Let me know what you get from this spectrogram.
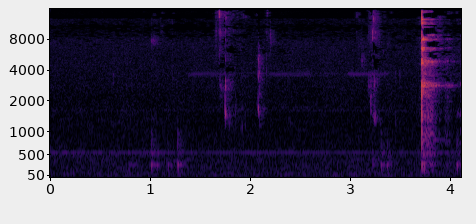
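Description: A person chewing food up close, with soft mouth sounds and a few faint clicks, then a sharper, louder click near the end. A faint steady hum runs underneath.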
